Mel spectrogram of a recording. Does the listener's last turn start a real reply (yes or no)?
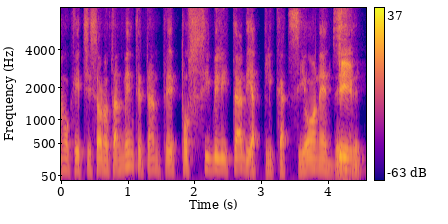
no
